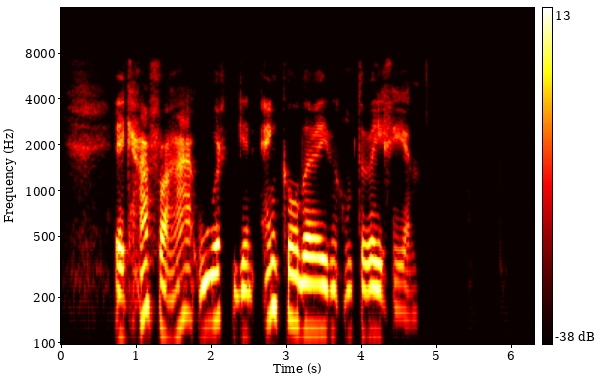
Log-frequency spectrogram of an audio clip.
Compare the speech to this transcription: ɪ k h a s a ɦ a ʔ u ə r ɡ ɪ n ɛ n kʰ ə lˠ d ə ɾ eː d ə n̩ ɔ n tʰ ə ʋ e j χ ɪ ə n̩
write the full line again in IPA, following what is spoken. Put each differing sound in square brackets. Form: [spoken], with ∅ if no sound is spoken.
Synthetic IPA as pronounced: ɪ k h a [f] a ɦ a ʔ u ə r ɡ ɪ n ɛ [ŋ] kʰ ə lˠ d ə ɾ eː d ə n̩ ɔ [m] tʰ ə ʋ e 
